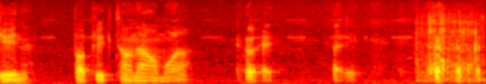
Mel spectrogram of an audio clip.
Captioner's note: chuckles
